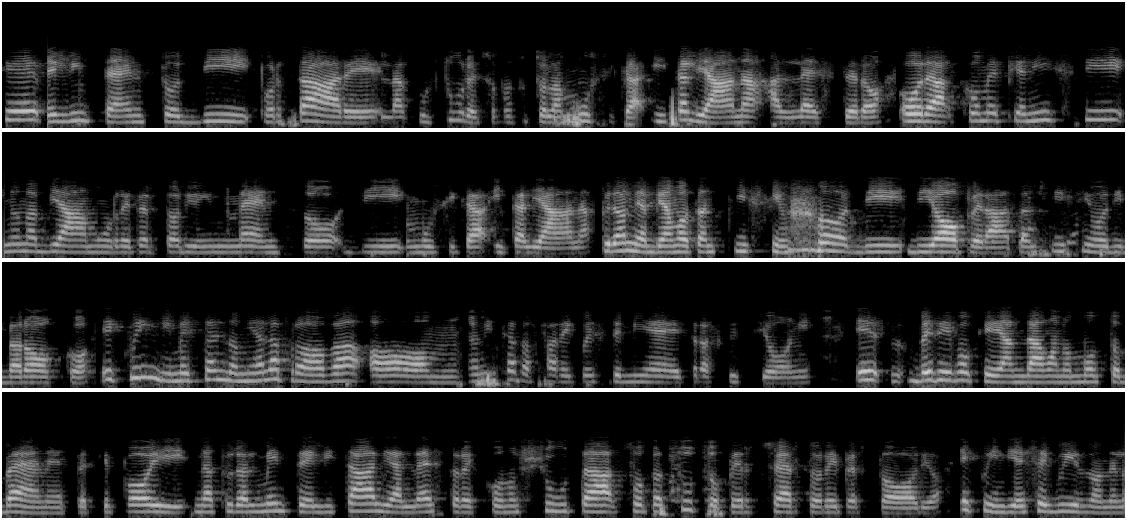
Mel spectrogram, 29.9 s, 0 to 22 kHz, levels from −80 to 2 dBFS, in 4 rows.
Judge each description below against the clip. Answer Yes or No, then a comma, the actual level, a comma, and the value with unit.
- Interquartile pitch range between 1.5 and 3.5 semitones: Yes, average, 2.9 semitones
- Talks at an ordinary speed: Yes, average, 130 wpm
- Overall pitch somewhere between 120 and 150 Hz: No, high, 200 Hz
